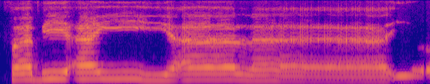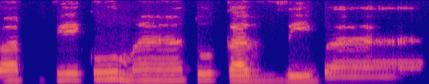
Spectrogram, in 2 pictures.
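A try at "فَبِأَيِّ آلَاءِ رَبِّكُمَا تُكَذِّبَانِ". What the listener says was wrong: Bagus, tinggal ya numbernya. Fabi ayyi lebih ditekan lagi. Kan number itu tekanan suaranya lebih dari yang lain ya. Jadi Fabi ayyi gitu.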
